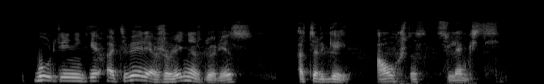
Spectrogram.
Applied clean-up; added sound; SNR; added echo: neural mask model Resemble Enhance denoiser.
